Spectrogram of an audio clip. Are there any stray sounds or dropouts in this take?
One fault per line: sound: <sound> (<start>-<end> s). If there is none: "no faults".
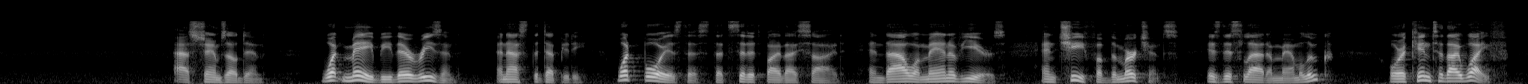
no faults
